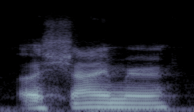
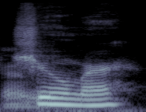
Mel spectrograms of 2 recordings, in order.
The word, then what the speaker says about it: Schumer: So today we'll be reviewing the new Amy Schumer, Scheimer. How you say her name? Scheimer. Schumer.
